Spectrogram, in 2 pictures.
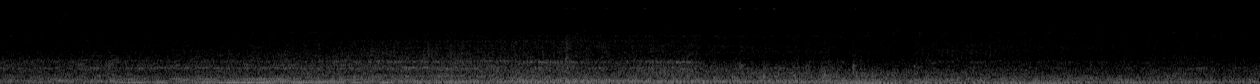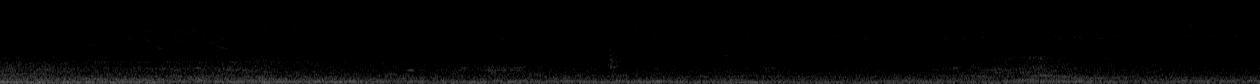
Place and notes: Birdsong, Traffic Sound, Next to the station, small village
Zoom H2n MS +XY
Taitung County, Taiwan, 7 September, 09:00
